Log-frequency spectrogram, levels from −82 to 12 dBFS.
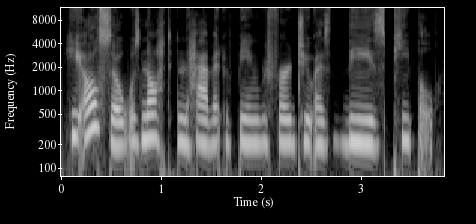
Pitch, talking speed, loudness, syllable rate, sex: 215 Hz, 220 wpm, -17 LUFS, 5.5 syllables/s, female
